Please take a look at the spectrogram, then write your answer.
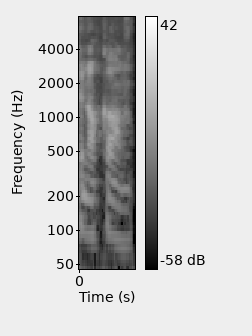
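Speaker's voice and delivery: "knock on" with the silent K voiced; "knock on" as "kuh-nock on"; added K sound. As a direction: imitate the referee saying "knock" as "kuh-nock". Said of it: "he always talks about knock on".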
